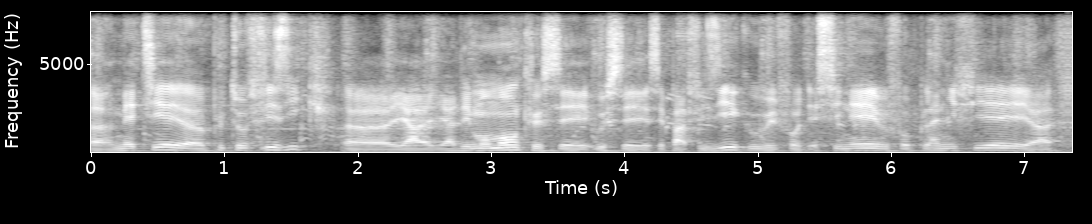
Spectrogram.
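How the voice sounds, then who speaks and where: A man hosting a casual radio interview, with a hesitant, halting way of talking and sentences that trail off. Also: on the low side, faint music behind. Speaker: radio host. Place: radio studio.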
